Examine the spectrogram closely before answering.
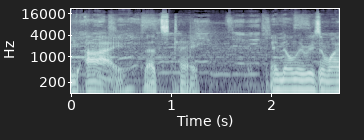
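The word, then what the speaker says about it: Tei: That's Tay. And the only reason why I know it's pronounced Tay is cuz she said, "I'm Ti.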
